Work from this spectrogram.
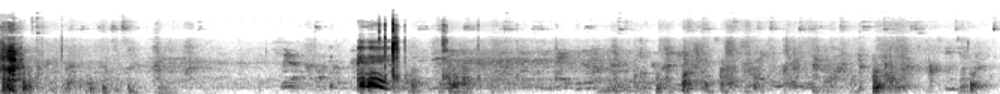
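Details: Rottweiler worked up and hyper at night, letting out a brief yip, then soft whimpers and whines, with a loud scuffle in the middle and a human voice faintly underneath.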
